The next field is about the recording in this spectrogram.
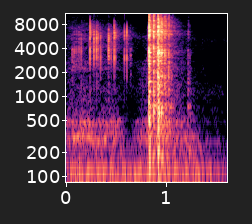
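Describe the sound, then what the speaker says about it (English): Dice clatter and tumble into a container, a few light rattling taps followed by a louder burst of rolling clicks that quickly settles, close and fairly quiet. "trying to roll the dice everywhere, I am going to roll them in there"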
